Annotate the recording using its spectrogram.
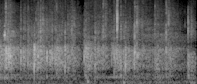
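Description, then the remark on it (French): A church audience applauds the Lord, a dense wash of many hands clapping steadily with a few sharper claps standing out, moderately loud and without any talking. “Et oui, on peut euh, applaudir le Seigneur, certains.”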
